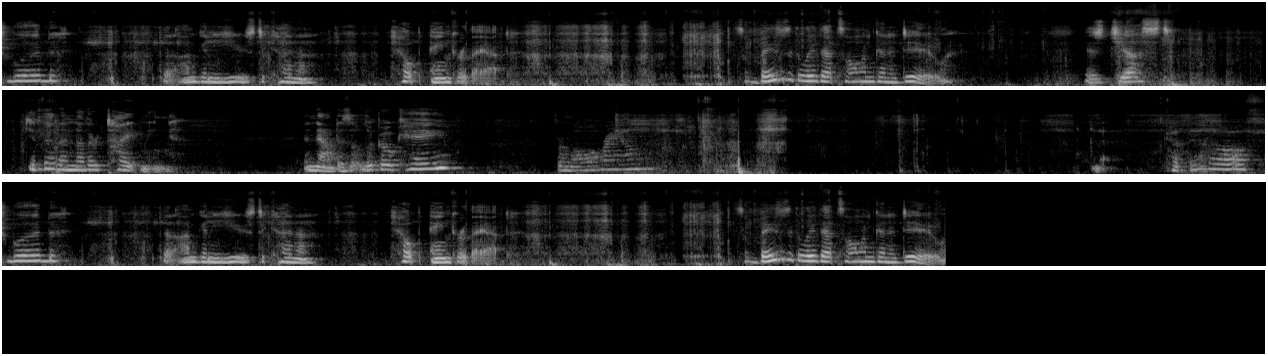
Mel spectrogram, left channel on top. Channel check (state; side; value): drops out; right; at 9.5 s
